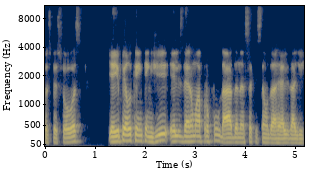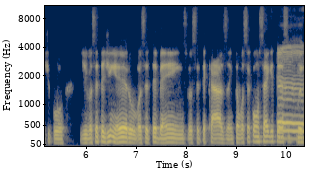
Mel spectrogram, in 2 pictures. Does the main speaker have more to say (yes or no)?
yes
